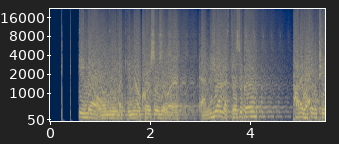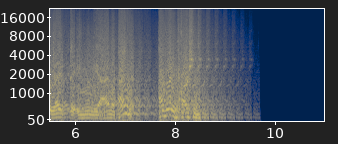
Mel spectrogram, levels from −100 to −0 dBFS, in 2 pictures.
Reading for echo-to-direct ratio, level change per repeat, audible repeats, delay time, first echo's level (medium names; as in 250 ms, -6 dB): -9.0 dB, -4.5 dB, 6, 171 ms, -11.0 dB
